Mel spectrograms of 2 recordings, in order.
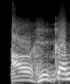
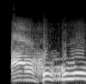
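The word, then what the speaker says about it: الحكم: Ini bacanya al hikam. Alhikamu. Lah kalau yang baca antri ini bacanya apa? Begini. Alhukmu Pak. Woh kitab kok judulnya alhukmu lah. Iya. Kalau yang baca antri alhikam itu zamannya hikmah.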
